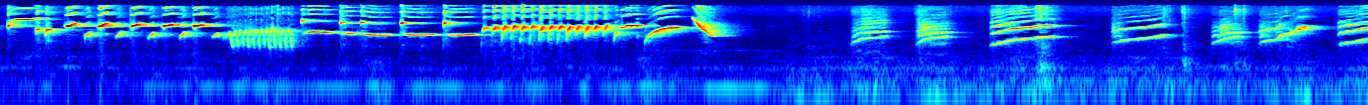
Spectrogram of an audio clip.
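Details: Young domestic canary singing tight rolls and chirps, a tutor song for juvenile canaries learning to sing. Rapid descending whistled notes repeated, a buzzy burst, steady high trills near four kilohertz, then sharp separate upswept chirps after a brief pause.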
